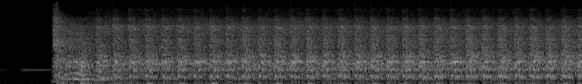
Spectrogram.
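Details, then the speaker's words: 1986 Porsche 944 after fuel injector work, battery just reconnected: steady, unbroken starter cranking at about three beats a second. It fired for a second once, then showed no signs of firing; the pulled spark plug was dry. Crank no start. "as you guys just saw when I was cranking it it did fire for a second and then from then on all the cranking was just that cranking no signs of firing at all"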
